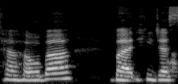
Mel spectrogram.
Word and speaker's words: jojoba: say that he knows he knows that it's pronounced jojoba but he just says jojoba i would just call it joe it says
